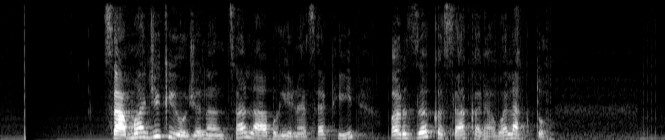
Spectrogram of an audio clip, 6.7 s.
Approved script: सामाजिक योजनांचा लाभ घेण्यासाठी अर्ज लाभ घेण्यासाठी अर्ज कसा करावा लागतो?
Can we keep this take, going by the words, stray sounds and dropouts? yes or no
no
